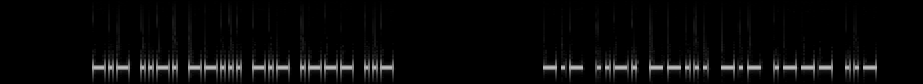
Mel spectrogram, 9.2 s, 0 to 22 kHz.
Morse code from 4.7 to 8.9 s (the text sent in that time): KF7KJU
